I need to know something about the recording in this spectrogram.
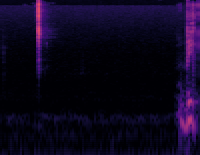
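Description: A single short, sharp click about half a second in, over quiet room tone; a man's speech starts again near the end.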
